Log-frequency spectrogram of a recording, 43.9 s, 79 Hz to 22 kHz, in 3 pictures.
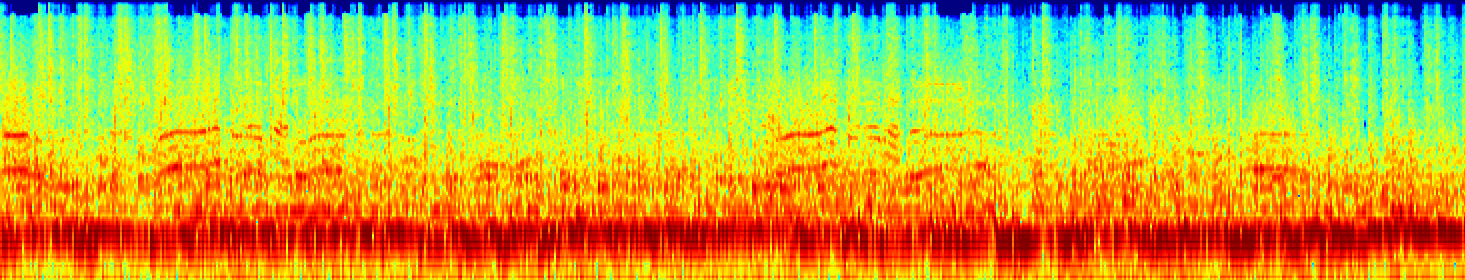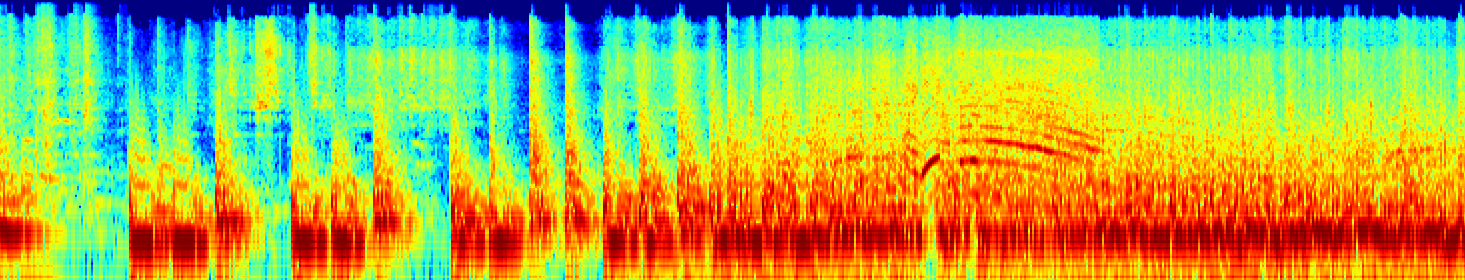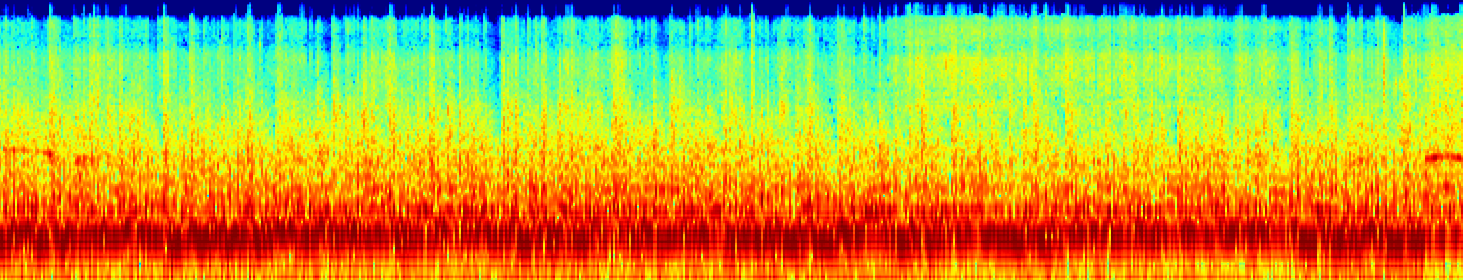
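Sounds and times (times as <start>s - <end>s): voices singing: 0.0s - 13.6s, 22.5s - 25.9s, 42.6s - 43.9s
struck bell or shaker: 0.0s - 19.9s, 20.6s - 43.9s
hand drums playing fast rhythm: 0.0s - 43.9s.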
